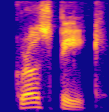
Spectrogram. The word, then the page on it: grosbeak: American English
